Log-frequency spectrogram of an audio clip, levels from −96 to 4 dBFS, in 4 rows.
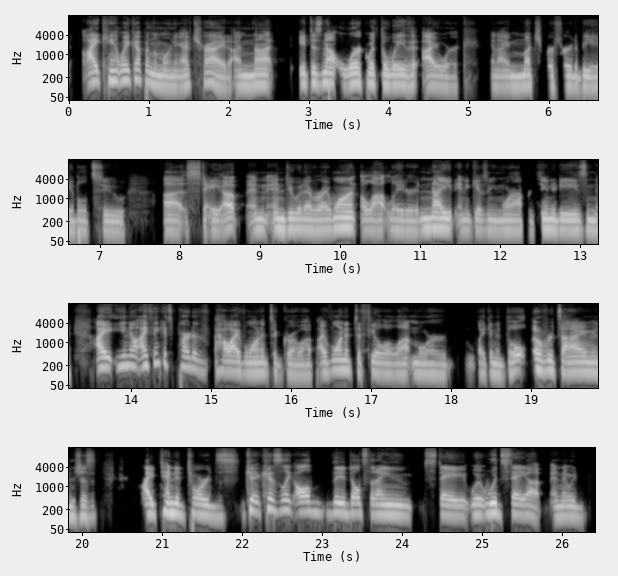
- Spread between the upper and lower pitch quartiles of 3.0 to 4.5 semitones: Yes, average, 4.1 semitones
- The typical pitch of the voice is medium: No, low, 125 Hz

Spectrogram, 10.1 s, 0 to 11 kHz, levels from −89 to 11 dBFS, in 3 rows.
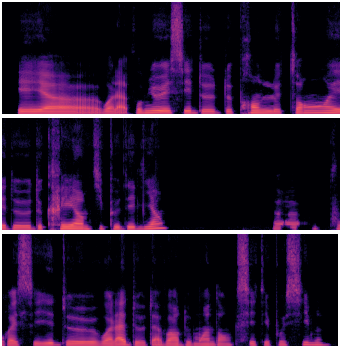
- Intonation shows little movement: Yes, narrow, 2.3 semitones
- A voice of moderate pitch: Yes, medium, 160 Hz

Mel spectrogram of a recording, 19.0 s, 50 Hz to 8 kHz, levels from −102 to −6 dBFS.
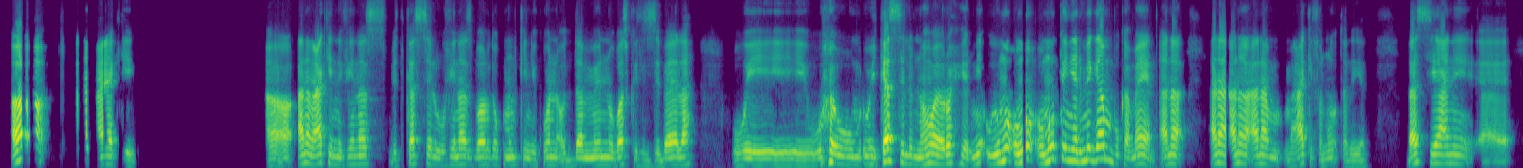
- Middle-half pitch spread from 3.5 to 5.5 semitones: Yes, average, 3.9 semitones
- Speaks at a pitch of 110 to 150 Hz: Yes, low, 135 Hz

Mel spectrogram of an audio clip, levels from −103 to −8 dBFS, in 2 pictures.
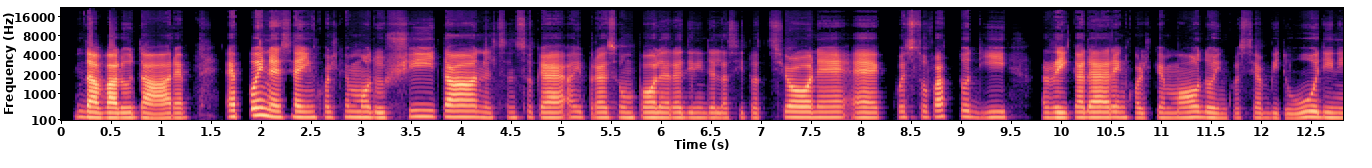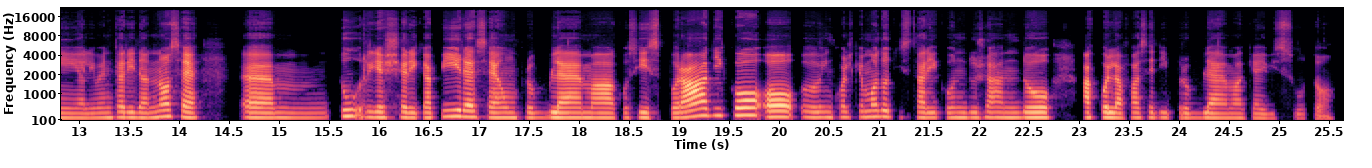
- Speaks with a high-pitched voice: No, medium, 180 Hz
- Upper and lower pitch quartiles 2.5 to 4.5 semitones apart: No, narrow, 1.6 semitones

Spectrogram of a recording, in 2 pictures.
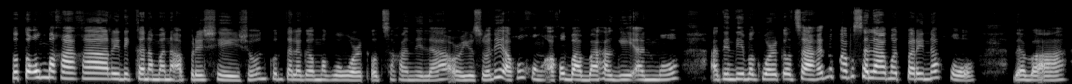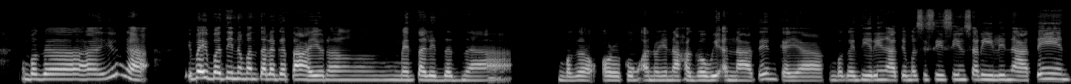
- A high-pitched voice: Yes, high, 220 Hz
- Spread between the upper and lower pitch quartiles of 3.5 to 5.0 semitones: Yes, average, 3.8 semitones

